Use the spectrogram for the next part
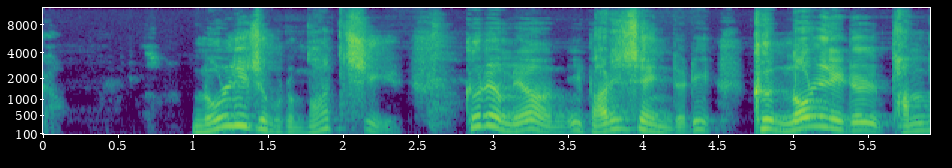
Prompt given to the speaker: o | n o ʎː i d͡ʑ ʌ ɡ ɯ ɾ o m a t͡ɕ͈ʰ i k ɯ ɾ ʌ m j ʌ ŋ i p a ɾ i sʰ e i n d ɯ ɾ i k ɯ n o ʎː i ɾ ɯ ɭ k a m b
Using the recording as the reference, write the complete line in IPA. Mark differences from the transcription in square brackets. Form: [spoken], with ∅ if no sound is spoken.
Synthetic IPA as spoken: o | n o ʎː i d͡ʑ ʌ ɡ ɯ ɾ o m a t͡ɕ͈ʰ i k ɯ ɾ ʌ m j ʌ [n] i p a ɾ i sʰ e i n d ɯ ɾ i k ɯ n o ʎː i ɾ ɯ ɭ [p] a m b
